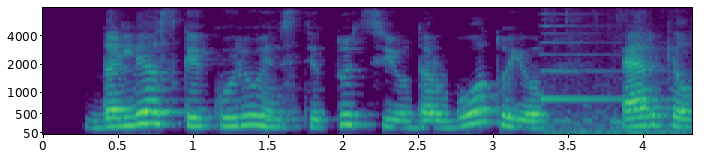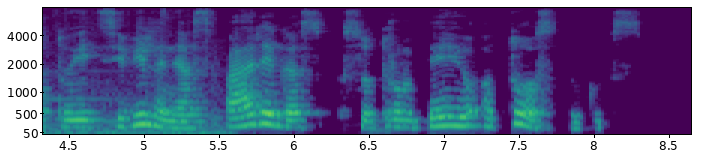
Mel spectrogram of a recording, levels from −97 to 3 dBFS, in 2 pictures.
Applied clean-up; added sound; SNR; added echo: none; Keyboard (musical); 16 dB; none.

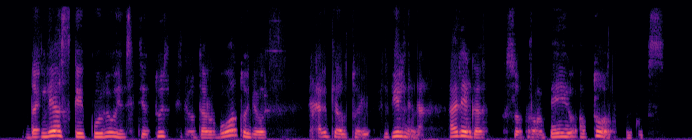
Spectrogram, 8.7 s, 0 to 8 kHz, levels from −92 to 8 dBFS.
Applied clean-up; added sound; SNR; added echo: neural diffusion model UNIVERSE++.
